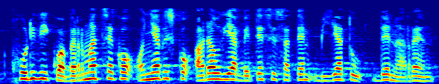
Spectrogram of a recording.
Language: Basque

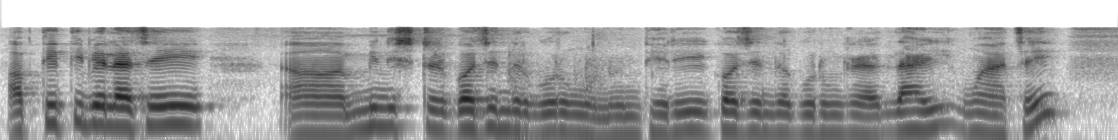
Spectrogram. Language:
Nepali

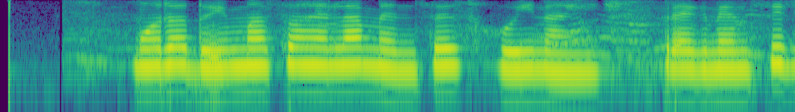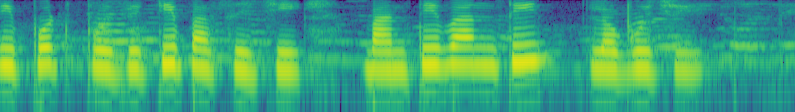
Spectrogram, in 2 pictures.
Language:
Odia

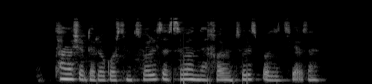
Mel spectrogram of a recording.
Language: Georgian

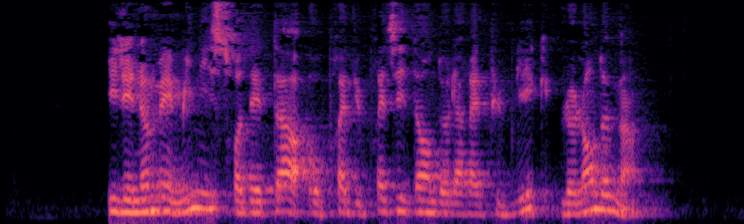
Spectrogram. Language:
French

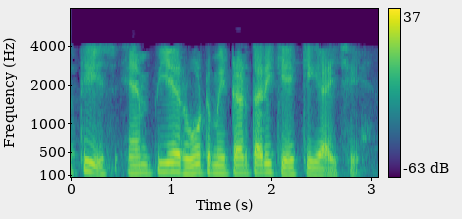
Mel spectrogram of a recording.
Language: Gujarati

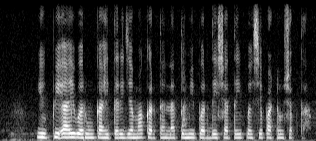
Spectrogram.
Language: Marathi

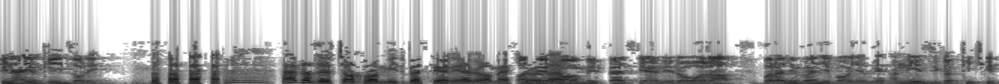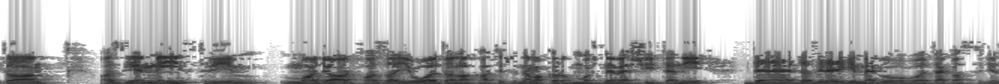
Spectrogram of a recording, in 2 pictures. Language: Hungarian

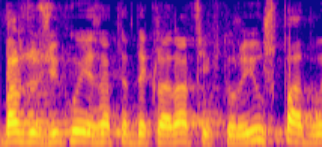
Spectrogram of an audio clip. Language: Polish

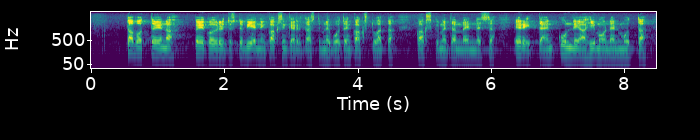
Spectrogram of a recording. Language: Finnish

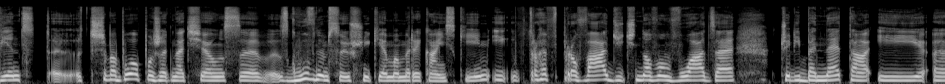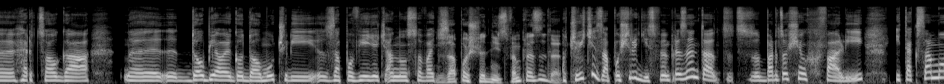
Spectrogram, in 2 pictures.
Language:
Polish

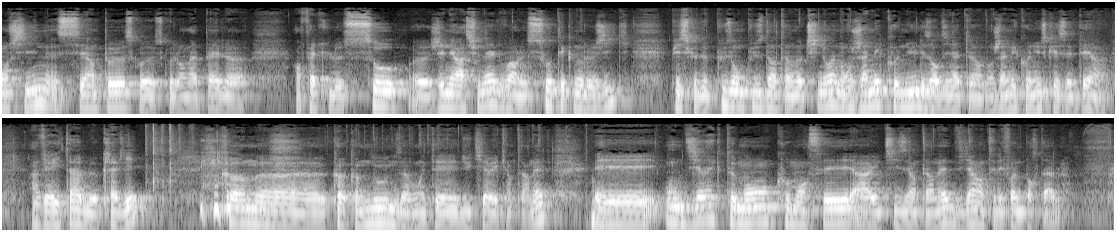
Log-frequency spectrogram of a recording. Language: French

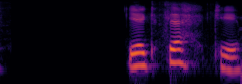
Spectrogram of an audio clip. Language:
Icelandic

